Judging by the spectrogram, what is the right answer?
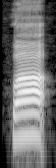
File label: "wa", hiragana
